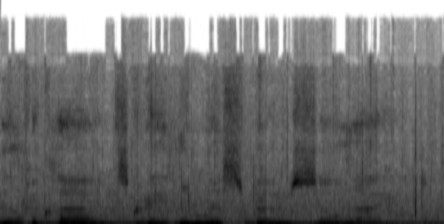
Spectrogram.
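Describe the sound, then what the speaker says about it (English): Soft rain falls steadily with a gentle, continuous patter under a calm, sustained musical backdrop of low held tones, set in a cozy bedtime scene. "The rain will sing you to sleep."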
